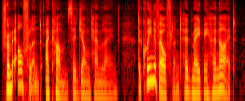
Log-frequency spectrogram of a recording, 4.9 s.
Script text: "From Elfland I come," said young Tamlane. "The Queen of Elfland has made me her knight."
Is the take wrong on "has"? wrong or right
wrong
